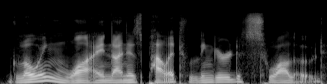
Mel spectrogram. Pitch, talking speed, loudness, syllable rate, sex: 105 Hz, 130 wpm, -20 LUFS, 4.6 syllables/s, male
